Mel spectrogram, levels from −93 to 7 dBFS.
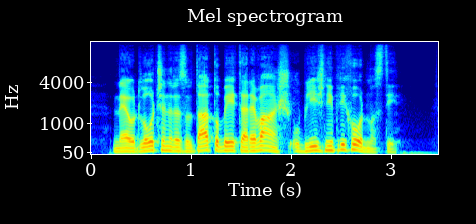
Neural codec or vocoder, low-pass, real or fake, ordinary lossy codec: autoencoder, 48 kHz, 32 numbers a frame, DAC-VAE, trained on Japanese speech; 14.4 kHz; fake; AAC, 96 kbps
